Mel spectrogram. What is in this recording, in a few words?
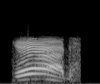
old lady good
